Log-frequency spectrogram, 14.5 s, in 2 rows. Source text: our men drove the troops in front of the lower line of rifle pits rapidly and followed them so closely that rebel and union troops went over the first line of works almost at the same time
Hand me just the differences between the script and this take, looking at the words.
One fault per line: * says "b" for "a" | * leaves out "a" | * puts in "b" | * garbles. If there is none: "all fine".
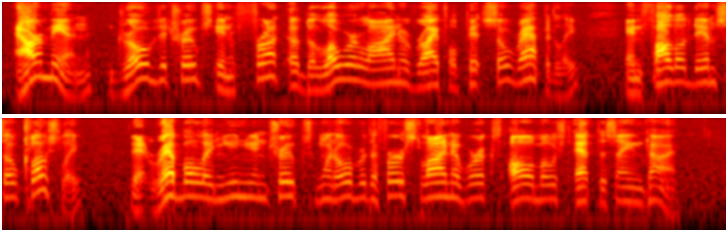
* puts in "so"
